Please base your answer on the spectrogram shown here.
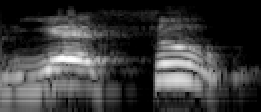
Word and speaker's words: Yesu: No, that's not how you say Jesus in Sudanese. Let's go on here and look it up and say and put Jesus in Sudanese and see what how they pronounce that. Because I don't think you understand. His name was Yesu. You want to hear it?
